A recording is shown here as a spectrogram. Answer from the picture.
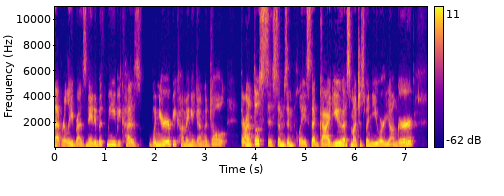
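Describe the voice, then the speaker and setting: In an ordinary speaking voice, a woman of medium pitch talks fairly quickly with hardly any pauses and ordinary pitch variation against a quiet background. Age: 20s. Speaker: preschool teacher. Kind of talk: casual chat.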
